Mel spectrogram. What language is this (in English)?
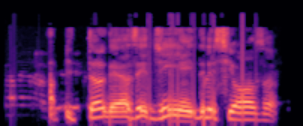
Portuguese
